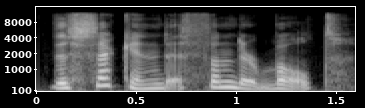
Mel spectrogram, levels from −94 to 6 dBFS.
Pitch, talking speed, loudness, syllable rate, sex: 205 Hz, 115 wpm, -18 LUFS, 4.3 syllables/s, female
